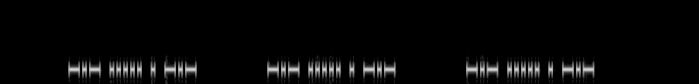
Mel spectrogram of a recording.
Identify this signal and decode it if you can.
Morse code, heard as a keyed tone, about 36 wpm, 700 Hz. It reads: K5EK K5EK K5EK
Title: USA Call Signs - 4 Characters - Repeated 3x - 35wpm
